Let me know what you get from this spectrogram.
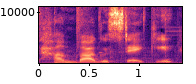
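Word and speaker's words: ハンバーグステーキ: got Hamburg steak Hamburg steak which is usually pronounced as hambu steaky is a Japanese take on the Salisbury steak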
